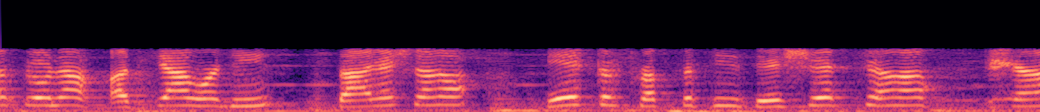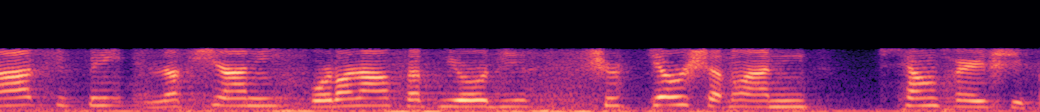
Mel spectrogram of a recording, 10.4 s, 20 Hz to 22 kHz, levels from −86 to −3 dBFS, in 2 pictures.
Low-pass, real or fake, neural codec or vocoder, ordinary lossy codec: 3.6 kHz; fake; codec, 16 kHz, 0.5 kbps, FunCodec, trained on Chinese and English, 25 frames a second; none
